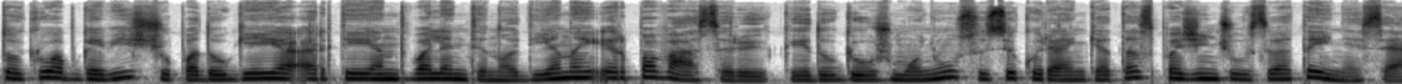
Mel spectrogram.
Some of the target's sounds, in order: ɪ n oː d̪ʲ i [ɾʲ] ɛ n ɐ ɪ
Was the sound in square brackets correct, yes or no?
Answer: no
